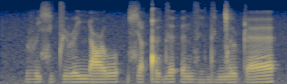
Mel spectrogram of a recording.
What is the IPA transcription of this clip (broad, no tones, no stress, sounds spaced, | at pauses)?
v e ɕ e̤ tʲ ɵ ɭ e ɲ e ʕ o | ɕ ɑ ǃ ø d ɛ ʔ ɛ n z e̤ d i̤ ŋ͡ǀ ø ʈ æ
